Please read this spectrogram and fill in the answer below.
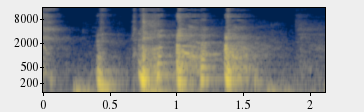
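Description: A person coughing: a quick run of about five short coughs over a second and a half, breaking off mid-sentence.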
